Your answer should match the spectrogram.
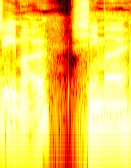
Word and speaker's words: Shimo: Well, we've got Shimo. I believe that's how it's pronounced. And we've got Scar King. – Shimo.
